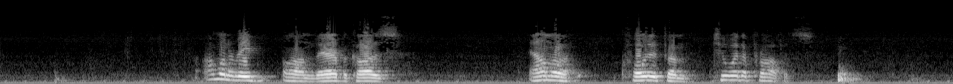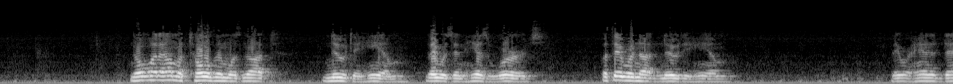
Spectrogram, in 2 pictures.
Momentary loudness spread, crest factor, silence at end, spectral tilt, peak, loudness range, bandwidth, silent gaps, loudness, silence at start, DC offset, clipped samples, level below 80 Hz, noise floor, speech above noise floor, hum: 15 LU; 12 dB; 0 s; -10 dB/octave; 0 dBFS; 7 LU; 5.8 kHz; none; -11 LUFS; 0.05 s; under 0.1%; 0.2%; -34 dBFS; -34 dBFS; 24 dB; none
